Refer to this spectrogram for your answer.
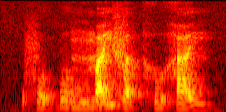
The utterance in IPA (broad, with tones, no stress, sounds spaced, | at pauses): f o˧˩ ɓ o˨˩ ŋ m a̰˧˥ j v a˨˩ t̚ h u˨˦ h a˨˩ j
